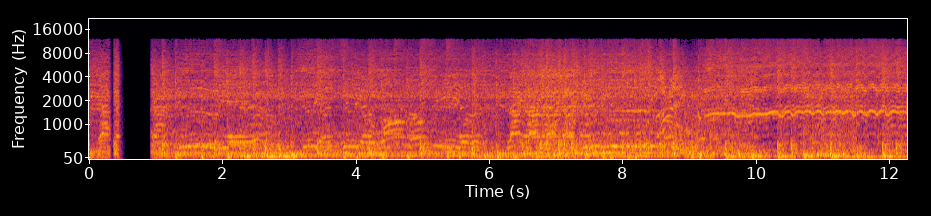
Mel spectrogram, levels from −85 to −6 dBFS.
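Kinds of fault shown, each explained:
burst of packet loss: A short run of packets never arrived, so the receiver stretched the last sound for about 53 ms, then skipped ahead, losing 40 ms.
long network dropout: Audio likely stopped arriving from 0.45 to 0.95 s; a fading fill gives way to about 370 ms of silence, and 480 ms is lost.
doubled audio track: A second copy, likely from a slower capture path, repeats the sound around a third of a second late at similar level, 6.36 to 8.36 s.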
